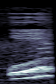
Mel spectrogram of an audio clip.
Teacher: प्लुत स्वर, इस स्वर के उच्चारण में हर्ष स्वर से 3 गुना समय लगता है, इसलिए इसके आगे 3 का अंक लगाते हैं।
